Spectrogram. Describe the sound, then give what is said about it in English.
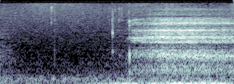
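A single deep breath drawn in, a soft airy rush that swells and grows louder through the second half, with no talking. “And really breathe into your body, breathe into the moment so you're nice and grounded, because that's really, really important as we step into the middle way, that we are grounded in our own truth, grounded in our own presence, always.”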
